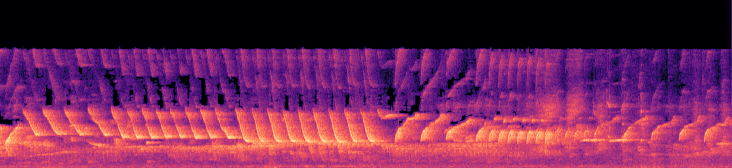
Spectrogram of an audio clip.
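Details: Canary singing at home: a rapid, loud series of buzzy trilled notes, repeated about three times a second, high and bright, then shifting into a faster rolling trill that fades slightly near the end.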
